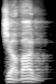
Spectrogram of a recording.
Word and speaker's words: Jabal: Ada dio a luz a Jabal. pronuncian Yabal, quien fue el primero de los que crían animales y viven en carpas.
